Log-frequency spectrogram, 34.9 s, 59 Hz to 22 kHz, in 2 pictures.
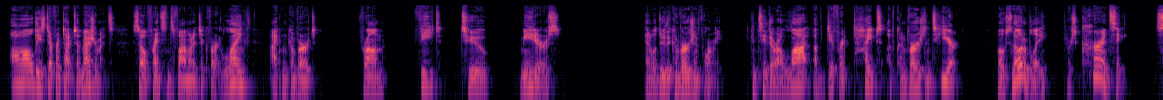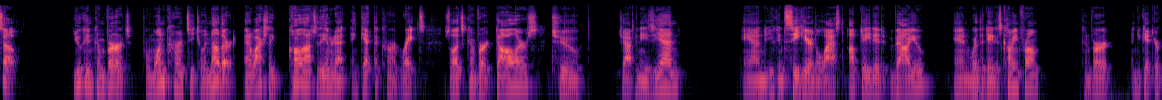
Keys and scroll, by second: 17.9 1.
